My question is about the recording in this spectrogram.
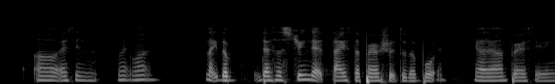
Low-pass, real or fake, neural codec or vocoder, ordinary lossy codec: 7.2 kHz; real; none; MP3, 24 kbps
